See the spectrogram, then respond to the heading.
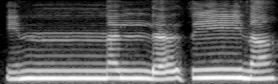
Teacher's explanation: ان پہ نون مشدد ہے تو یہاں پر غنہ ہوگا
